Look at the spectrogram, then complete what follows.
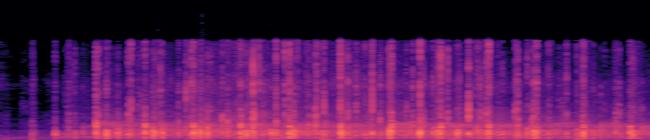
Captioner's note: audience applauding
